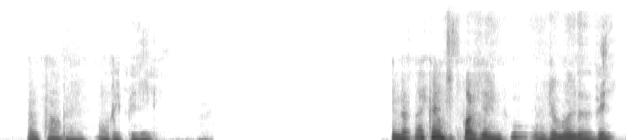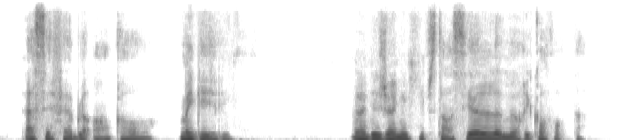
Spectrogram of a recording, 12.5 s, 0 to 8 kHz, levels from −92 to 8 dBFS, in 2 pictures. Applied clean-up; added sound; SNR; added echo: neural mask model DeepFilterNet 3.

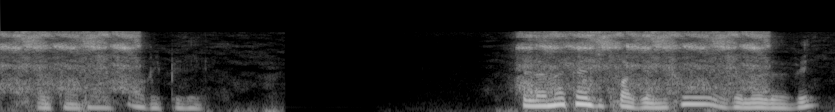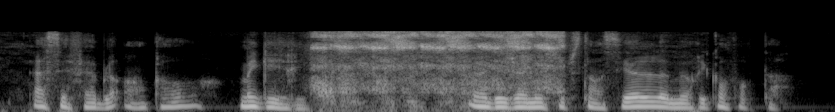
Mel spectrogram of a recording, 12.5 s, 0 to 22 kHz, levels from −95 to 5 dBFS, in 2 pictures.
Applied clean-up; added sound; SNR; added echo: none; Writing; 3 dB; none.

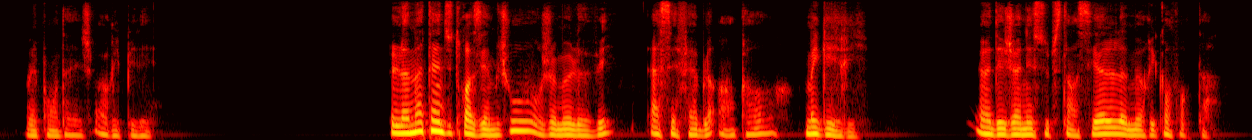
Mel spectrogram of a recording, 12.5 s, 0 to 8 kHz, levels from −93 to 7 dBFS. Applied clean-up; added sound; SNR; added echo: none; none; none; none.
